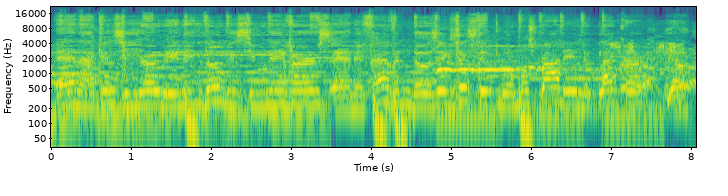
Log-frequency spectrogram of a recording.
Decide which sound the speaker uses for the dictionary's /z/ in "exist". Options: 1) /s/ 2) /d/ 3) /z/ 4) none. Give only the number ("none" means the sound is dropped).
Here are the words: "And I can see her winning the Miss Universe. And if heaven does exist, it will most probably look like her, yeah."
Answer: 3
